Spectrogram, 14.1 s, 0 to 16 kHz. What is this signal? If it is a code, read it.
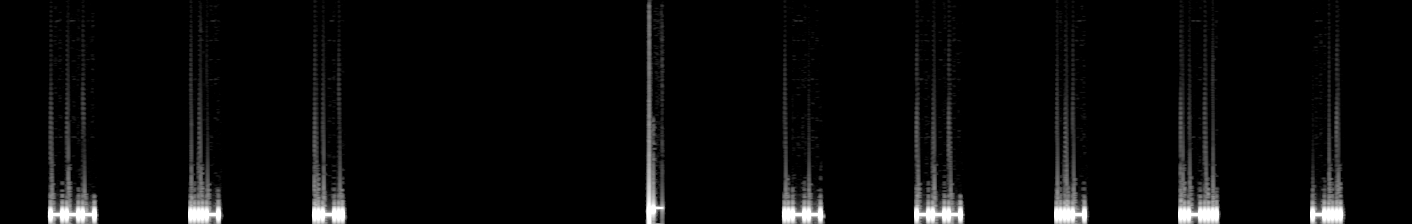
Morse code, heard as a keyed tone, about 30 wpm, spaced as for 8 wpm, 700 Hz. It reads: OUR WOULD
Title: 8x Character Spacing - Top 200 Words - 30wpm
